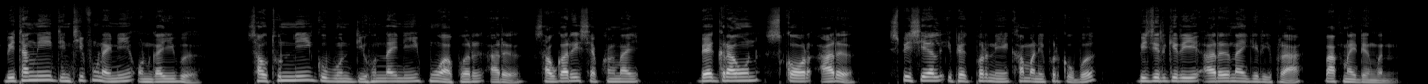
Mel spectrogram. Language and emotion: Bodo, neutral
